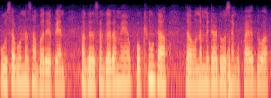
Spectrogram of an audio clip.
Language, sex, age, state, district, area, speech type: Sindhi, female, 45-60, Gujarat, Kutch, rural, spontaneous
